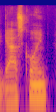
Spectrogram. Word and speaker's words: Gascoigne: a game developed by james gascoigne i think that's how you pronounce it sorry if i pronounced it wrong but i pretty sure that's how you pronounce it gas coin okay but other than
